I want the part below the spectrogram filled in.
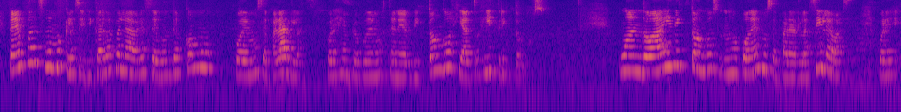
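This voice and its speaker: A woman teaching a lesson in a measured way, with fillers and self-corrections. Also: high voice. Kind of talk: explanatory lesson. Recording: echoey room with faint background noise.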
